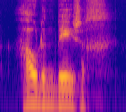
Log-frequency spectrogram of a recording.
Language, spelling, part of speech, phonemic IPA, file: Dutch, houden bezig, verb, /ˈhɑudə(n) ˈbezəx/, Nl-houden bezig.ogg
- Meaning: inflection of bezighouden: 1. plural present indicative 2. plural present subjunctive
